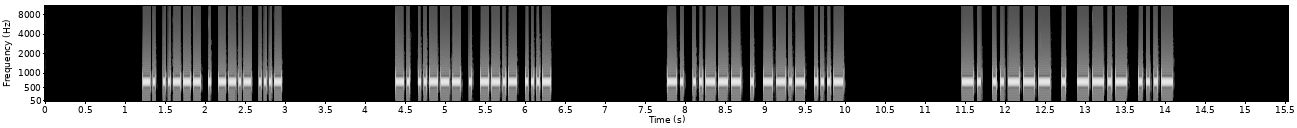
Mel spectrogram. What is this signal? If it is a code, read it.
Morse code, heard as a keyed tone, about 31 wpm, 700 Hz. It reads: N2EQV N2EQV N2EQV N2EQV
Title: Speed Racing - USA 1x3 Call Signs 25wpm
